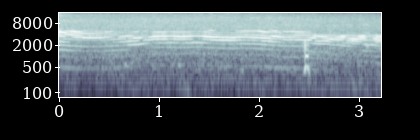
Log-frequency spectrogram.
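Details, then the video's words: Lone sika deer in Nara, Japan, making strange whining sounds: one long, steady, high nasal whine with a rich stack of harmonics lasting over three seconds, broken by a brief sharp click near the end. "Hilarious screaming deer in Nara Japan"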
